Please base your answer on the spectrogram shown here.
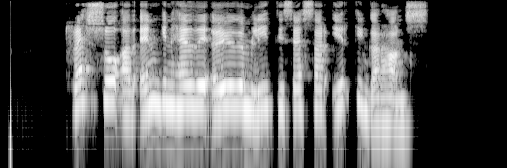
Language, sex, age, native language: Icelandic, female, 40-49, French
